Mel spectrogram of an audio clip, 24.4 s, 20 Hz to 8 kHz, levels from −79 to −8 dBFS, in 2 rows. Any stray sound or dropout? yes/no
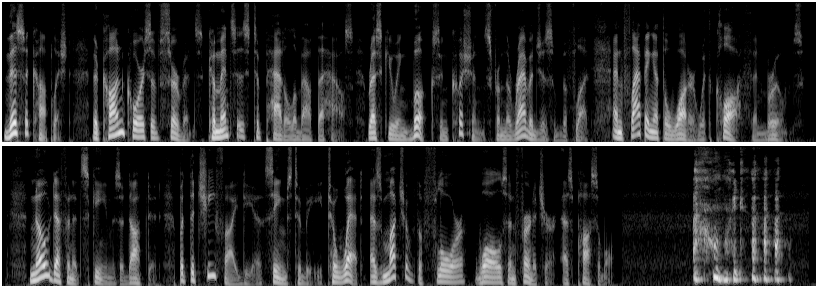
yes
